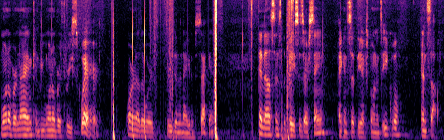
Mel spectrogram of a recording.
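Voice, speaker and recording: A man's voice: medium pitch, lively intonation, brisk, creaky. A male math teacher explaining homework solutions step by step, his voice slightly muffled by a face mask. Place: at a school. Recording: muffled through mask, faint background noise.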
